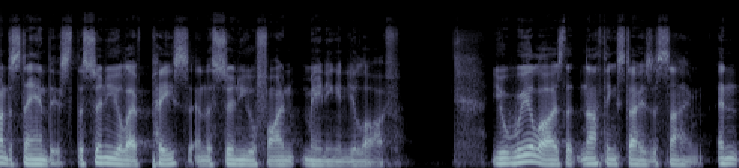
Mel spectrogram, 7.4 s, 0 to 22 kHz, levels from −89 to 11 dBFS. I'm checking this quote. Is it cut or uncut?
uncut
